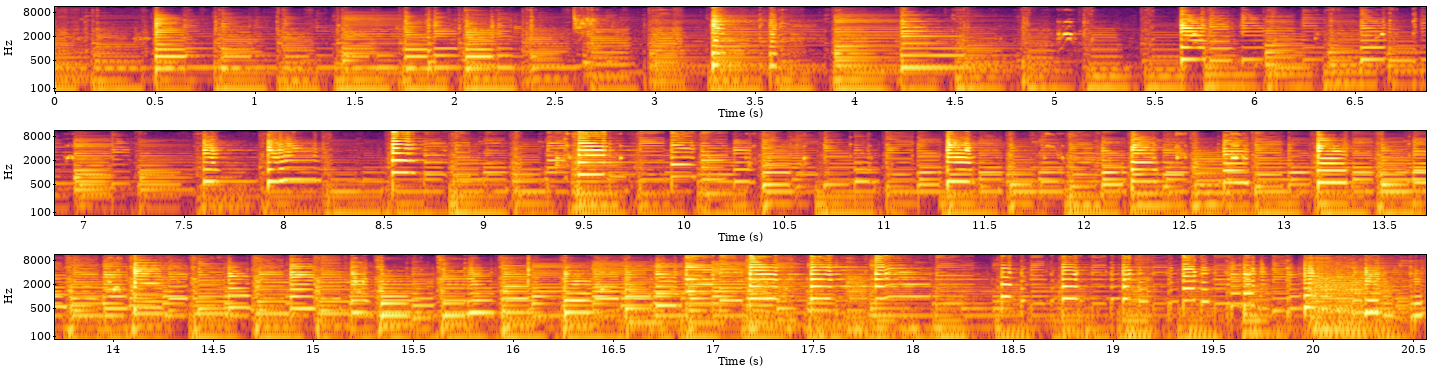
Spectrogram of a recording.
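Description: Live bluegrass string band playing an instrumental passage: mandolin picking prominently over acoustic guitar and upright bass.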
